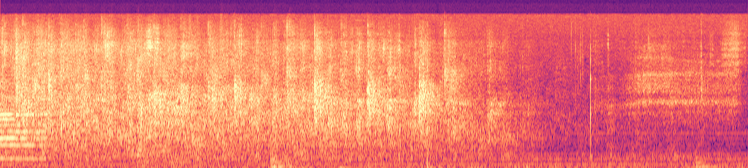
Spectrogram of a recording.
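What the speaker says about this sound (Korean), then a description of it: "박수해 주시기를 바랍니다" A church congregation applauds during a Sunday service after a medal is presented, a soft, distant wash of many hands clapping that tapers off in the final seconds.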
